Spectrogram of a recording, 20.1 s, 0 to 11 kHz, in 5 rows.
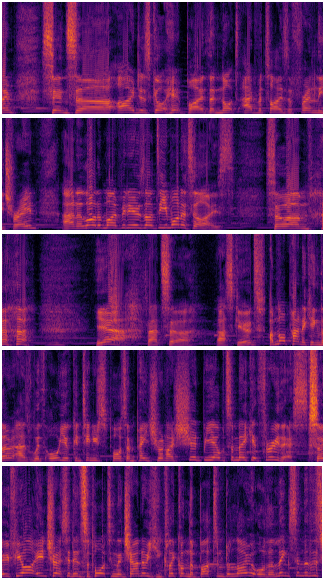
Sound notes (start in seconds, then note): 7.8 awkward laughs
